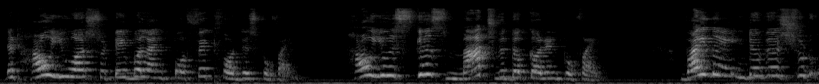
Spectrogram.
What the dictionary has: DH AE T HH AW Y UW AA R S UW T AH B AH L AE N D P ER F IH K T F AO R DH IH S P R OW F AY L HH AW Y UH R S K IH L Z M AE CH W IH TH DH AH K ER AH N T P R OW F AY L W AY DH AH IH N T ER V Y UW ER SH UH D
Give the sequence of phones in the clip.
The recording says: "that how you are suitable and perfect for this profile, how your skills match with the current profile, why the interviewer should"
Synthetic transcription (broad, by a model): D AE T HH AW Y UW AA R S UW T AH B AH L AE N D P ER F IH K T F AO R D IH S P R OW F AY L HH AW Y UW L S K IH L S M AE CH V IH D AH K ER AH N T P R OW F AY L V AY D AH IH N T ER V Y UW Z SH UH D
